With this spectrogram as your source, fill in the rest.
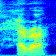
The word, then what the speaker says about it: H33RA: There's a guy out called Hera, but it's like spelled like H33RA, and he's just released a song that sounds like an old 2000s R&B song, and it's incredible.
